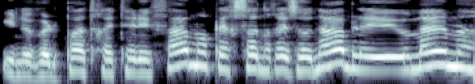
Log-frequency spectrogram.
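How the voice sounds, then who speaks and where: A prickly, flirtatious spinster with a sharp, piping voice, as a woman reading aloud puts her on. She teases and takes offense quickly, her voice jumping up and getting loud. Audiobook reading. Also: lively intonation. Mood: gossipy. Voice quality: sharp, high-pitched voice. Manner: teasing, quick to take offense. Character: shrill, tart, flirtatious spinster.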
